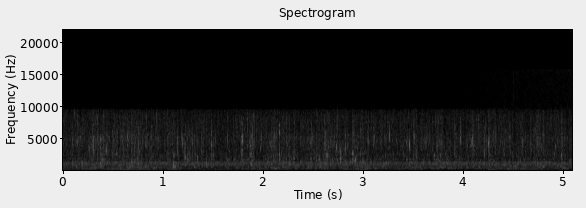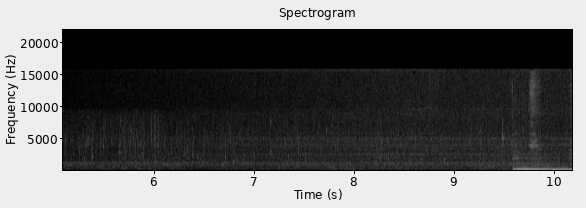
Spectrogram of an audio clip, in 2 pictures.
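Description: River water flowing steadily. About nine and a half seconds in, an acoustic guitar starts being strummed, much louder than the water.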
